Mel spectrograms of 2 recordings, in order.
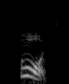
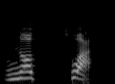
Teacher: It has the voiceless TH sound, and the O sound and ends with a T sound.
